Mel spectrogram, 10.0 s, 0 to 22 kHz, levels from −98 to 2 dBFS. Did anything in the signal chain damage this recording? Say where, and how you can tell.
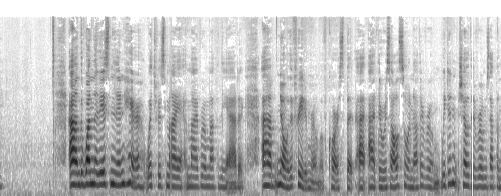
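Yes. Brief dropouts at 3.41 s (28 ms) and 9.44 s (34 ms), six seconds apart: a codec-stage gap at a join of encoded pieces, from untrimmed encoder delay and padding.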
